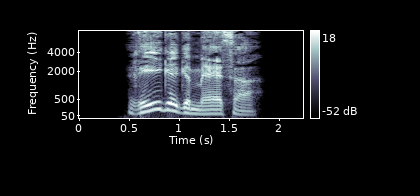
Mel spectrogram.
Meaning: inflection of regelgemäß: 1. strong/mixed nominative masculine singular 2. strong genitive/dative feminine singular 3. strong genitive plural
- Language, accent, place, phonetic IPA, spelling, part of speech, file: German, Germany, Berlin, [ˈʁeːɡl̩ɡəˌmɛːsɐ], regelgemäßer, adjective, De-regelgemäßer.ogg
